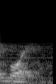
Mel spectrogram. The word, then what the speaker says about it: voy: Now we have already discussed that V is pronounced as B in Spanish. So that is why I'm not going to say voy, I'm going to say boy.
